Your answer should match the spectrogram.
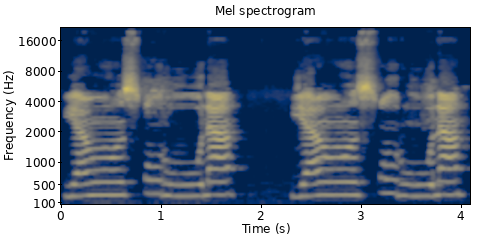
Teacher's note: नून साकिन के बाद हुरूफ़े इक़फ़ा का स्वाद आ रहा है तो इक़फ़ा होगा यानी गुन्ना करके पढ़ेंगे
